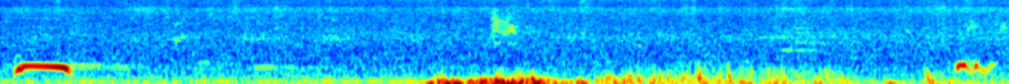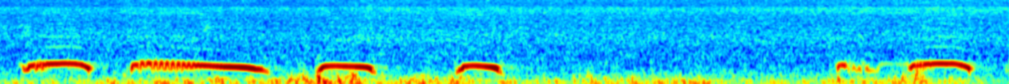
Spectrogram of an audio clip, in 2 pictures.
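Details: Spotted dove cooing, 'giọng son' voice, played to encourage decoy birds. A short coo opens, then a burst of low thumping noise, followed by a full phrase of arched notes with a long falling coo and several short closing notes.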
